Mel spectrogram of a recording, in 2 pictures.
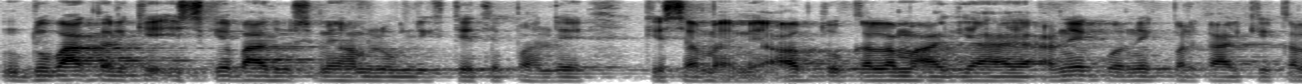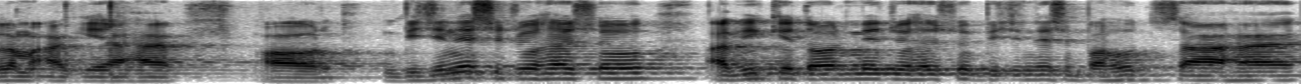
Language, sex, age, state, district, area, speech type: Hindi, male, 45-60, Bihar, Samastipur, urban, spontaneous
